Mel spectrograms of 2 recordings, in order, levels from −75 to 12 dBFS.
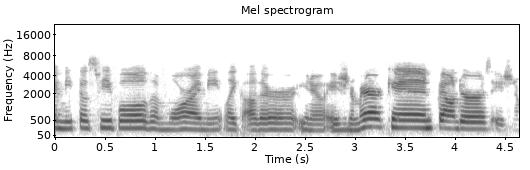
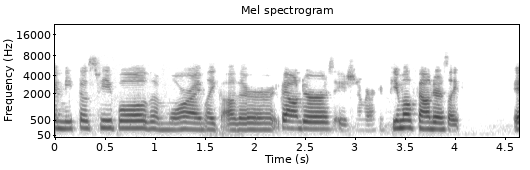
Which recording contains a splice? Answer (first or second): second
